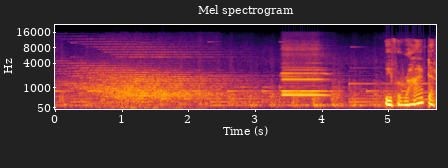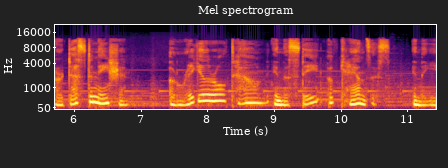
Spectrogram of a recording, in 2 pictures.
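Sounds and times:
train rumbling: 0.0 - 11.4
train horn toot: 3.4 - 4.4
speech: 5.0 - 7.0, 7.7 - 11.4.

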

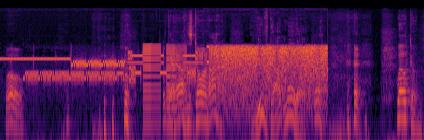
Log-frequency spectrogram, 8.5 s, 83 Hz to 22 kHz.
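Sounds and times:
dial-up modem connecting tones: 0.0 - 6.6
speech: 0.1 - 0.6, 2.2 - 8.4.

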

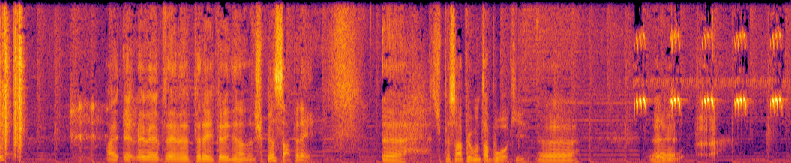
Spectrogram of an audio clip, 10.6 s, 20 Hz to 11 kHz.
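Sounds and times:
speech: 1.4 - 4.3, 5.1 - 7.8, 8.7 - 9.2
cricket chirping: 8.5 - 10.5.

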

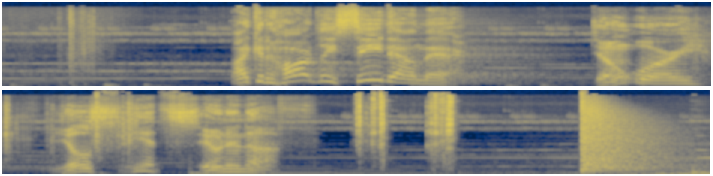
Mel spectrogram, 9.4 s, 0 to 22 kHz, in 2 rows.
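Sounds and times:
speech: 1.5 - 3.2, 3.9 - 6.6
shotgun blast: 8.6 - 9.3.

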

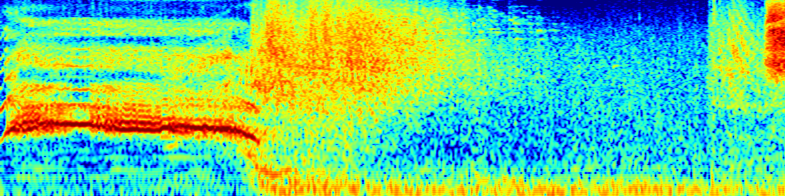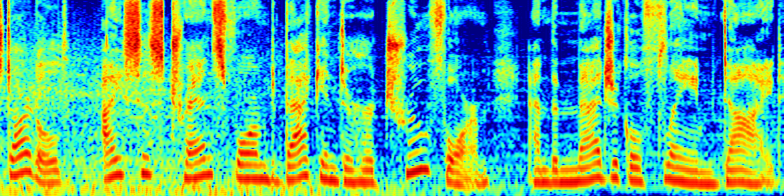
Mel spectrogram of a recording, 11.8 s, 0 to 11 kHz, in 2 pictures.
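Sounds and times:
queen screaming in horror at her burning child in a palace chamber: 0.0 - 2.0
rumbling noisy crash-like wash: 1.8 - 9.7
speech: 6.0 - 11.7.

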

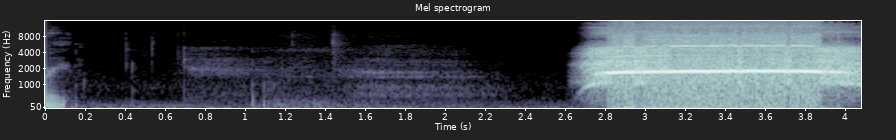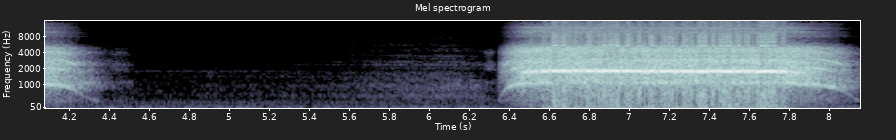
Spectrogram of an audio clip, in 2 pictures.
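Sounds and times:
speech: 0.0 - 0.2
replica Aztec death whistle blasts: 2.7 - 4.4, 6.4 - 8.1.

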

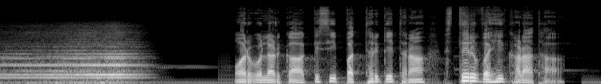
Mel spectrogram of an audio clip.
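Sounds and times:
train horn blaring through a forest: 0.0 - 1.7
speech: 2.4 - 5.7.

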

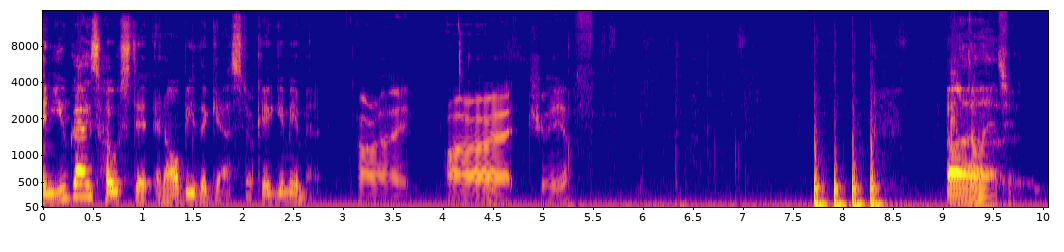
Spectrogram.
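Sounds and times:
speech: 0.0 - 5.5, 9.0 - 9.8
room noise: 0.0 - 10.0
knocking on a door: 7.7 - 8.5.

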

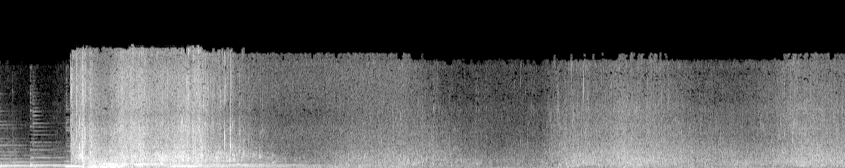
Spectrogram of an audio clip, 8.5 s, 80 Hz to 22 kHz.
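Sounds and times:
splash of a man casting himself from a ship's deck into the sea: 0.7 - 4.3
sea waves rolling in and out: 0.7 - 8.4.

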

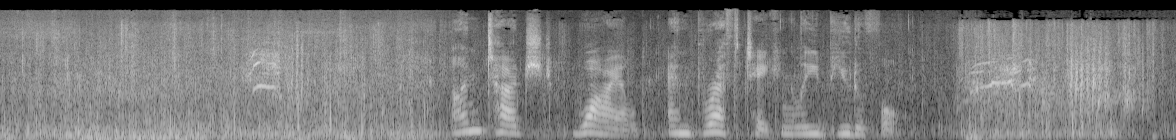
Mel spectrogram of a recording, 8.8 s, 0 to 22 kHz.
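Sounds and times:
herd of wild mustangs pounding hooves across high desert badlands: 0.0 - 8.8
wild mustangs whinnying and neighing in northern Wyoming high desert: 1.8 - 2.3, 7.2 - 8.7
speech: 3.4 - 6.9.

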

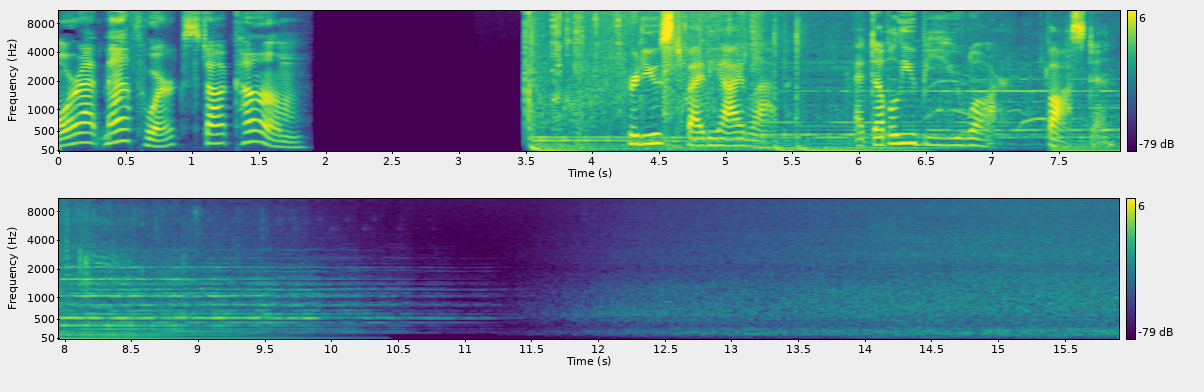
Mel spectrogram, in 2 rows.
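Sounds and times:
speech: 0.0 - 1.9, 4.3 - 8.1
short musical passage: 3.5 - 11.3
low car engine and road hiss: 11.8 - 15.8
traffic rumble heard from inside a car on a bridge: 12.0 - 15.8.

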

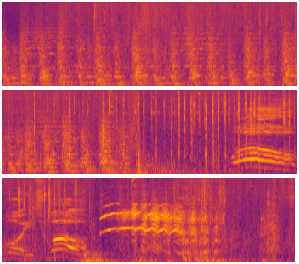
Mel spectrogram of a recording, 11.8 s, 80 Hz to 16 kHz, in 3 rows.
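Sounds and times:
horse hooves clopping: 0.6 - 11.7
horses whinnying with high wavering neighs: 1.8 - 11.7
rider calling out to horses: 7.0 - 9.1.

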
